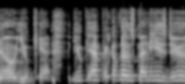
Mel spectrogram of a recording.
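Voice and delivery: very high-pitched, overexcited, gasping alarm. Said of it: "soy jacking at it".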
